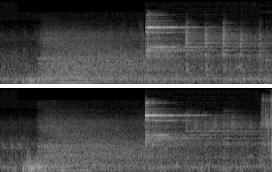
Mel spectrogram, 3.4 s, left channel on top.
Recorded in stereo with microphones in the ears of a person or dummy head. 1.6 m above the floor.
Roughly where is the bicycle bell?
Right.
